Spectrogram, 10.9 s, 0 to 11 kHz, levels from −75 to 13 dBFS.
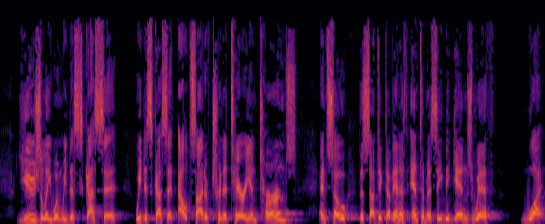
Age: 50-69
